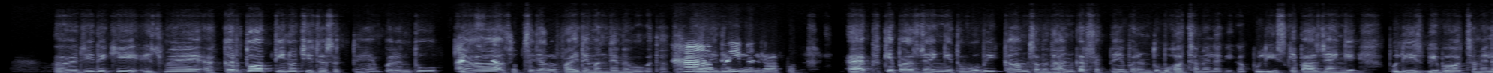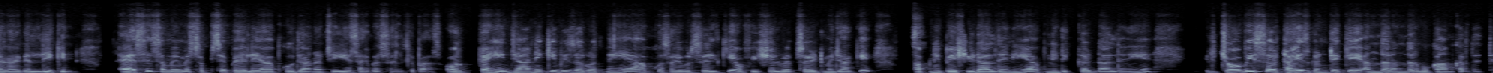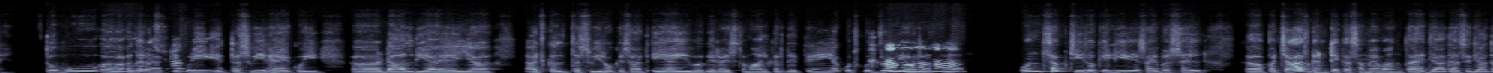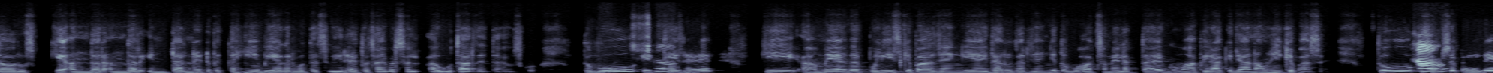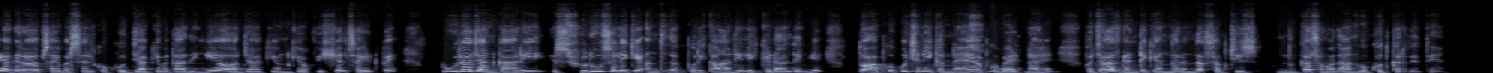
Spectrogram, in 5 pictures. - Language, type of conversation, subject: Hindi, podcast, ऑनलाइन निजता समाप्त होती दिखे तो आप क्या करेंगे?
- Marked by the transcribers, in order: tapping; in English: "ऐप्स"; in English: "ऑफ़िशियल"; other noise; other background noise; in English: "ऑफ़िशियल"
